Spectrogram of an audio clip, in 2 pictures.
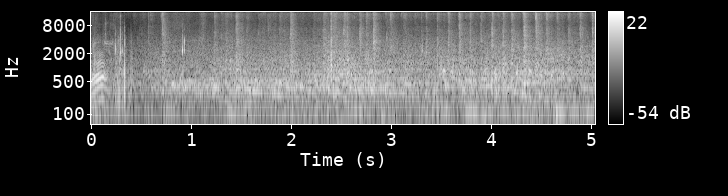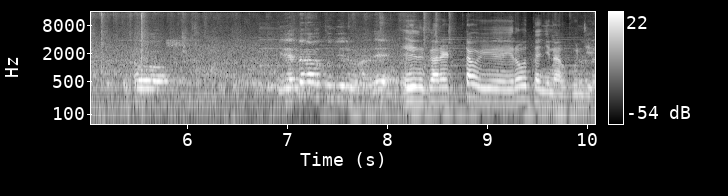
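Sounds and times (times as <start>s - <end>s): pigeon wings flapping: 0.0s - 6.3s
pigeons cooing: 0.0s - 8.6s.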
